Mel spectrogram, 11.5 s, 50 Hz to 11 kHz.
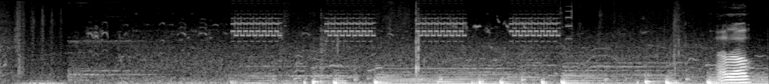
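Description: In the Watch Dogs 2 video game, a phone rings in repeated bursts of electronic ringing among low game sounds and effects, and a voice comes in near the end.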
